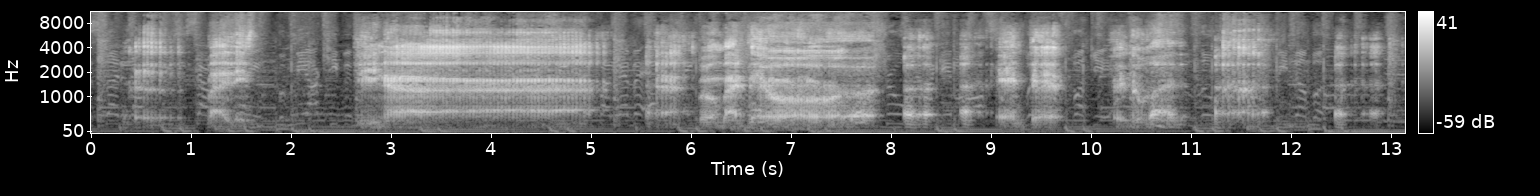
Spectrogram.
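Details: Men of different nationalities (Spain, Liberia, Italy, Mexico) burping for show: long, loud, deliberately voiced voluntary belches, some drawn out several seconds, with background music.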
